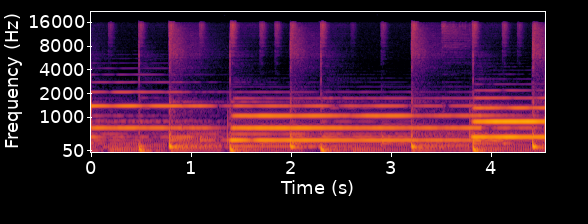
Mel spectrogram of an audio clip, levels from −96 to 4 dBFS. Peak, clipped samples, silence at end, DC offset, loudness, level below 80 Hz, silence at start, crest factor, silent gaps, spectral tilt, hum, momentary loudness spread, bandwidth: -6 dBFS; under 0.1%; 0 s; under 0.1%; -23 LUFS; -40 dBFS; 0 s; 16 dB; none; -6.5 dB/octave; none; 10 LU; 17 kHz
